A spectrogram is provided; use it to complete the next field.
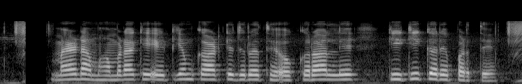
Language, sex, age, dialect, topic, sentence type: Magahi, female, 18-24, Southern, banking, question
